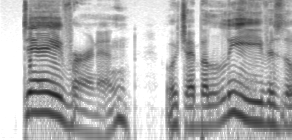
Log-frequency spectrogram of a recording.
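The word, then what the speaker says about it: Dai Vernon: Diverin, slow motion card vanish. Okay, I say diveron because I'm originally from the east coast. I know it is short for David, so it should be de Vernon, which I believe is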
